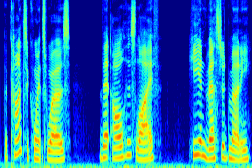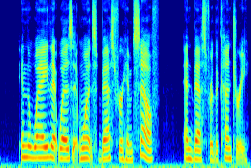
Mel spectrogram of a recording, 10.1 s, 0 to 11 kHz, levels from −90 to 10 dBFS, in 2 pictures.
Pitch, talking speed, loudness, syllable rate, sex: 200 Hz, 150 wpm, -17 LUFS, 4.1 syllables/s, female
